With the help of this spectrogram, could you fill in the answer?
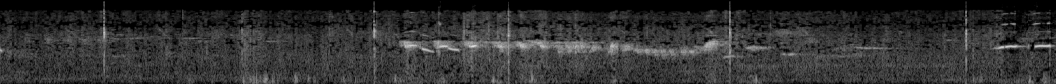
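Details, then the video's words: Canary song after a quiet start, a sustained buzzy trill of rapidly repeated notes lasting about three seconds, then scattered soft whistles and a few sharp clicks. "Canary singing, canary sound"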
